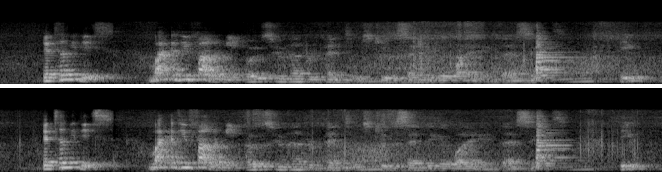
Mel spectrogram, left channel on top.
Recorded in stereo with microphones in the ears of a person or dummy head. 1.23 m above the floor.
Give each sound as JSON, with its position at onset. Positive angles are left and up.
{"t": 0.4, "sound": "a man speaking", "side_deg": -60, "distance_m": 0.9}
{"t": 2.4, "sound": "a man speaking", "side_deg": 20, "distance_m": 1.8}
{"t": 5.4, "sound": "a snare drum", "side_deg": 35, "distance_m": 1.4}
